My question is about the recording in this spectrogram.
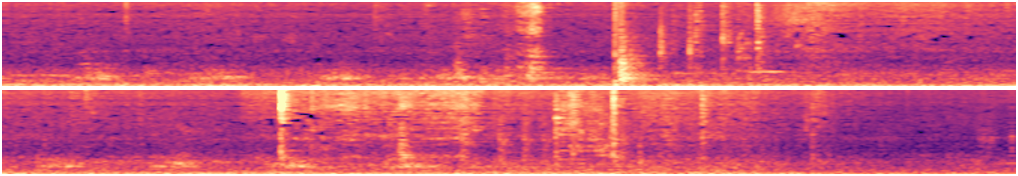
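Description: Spoon stirring fried fish into curry in a metal pot on a gas stove, with a few sharp clinks of the spoon against the pot, the loudest about six and a half seconds in.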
